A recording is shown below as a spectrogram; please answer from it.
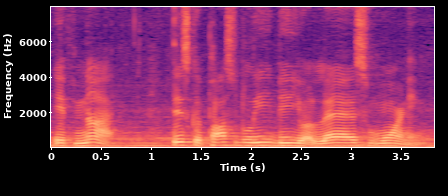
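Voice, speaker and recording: A woman's voice: sits low, fairly even intonation, a little slow, over music. A woman narrating a scripted introduction in an earnest, solemn, warning tone.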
